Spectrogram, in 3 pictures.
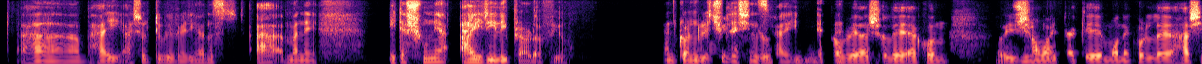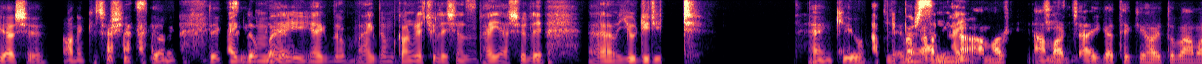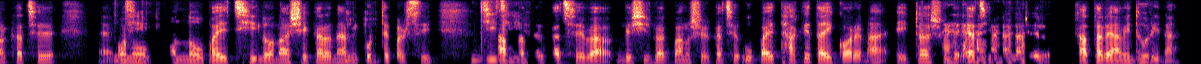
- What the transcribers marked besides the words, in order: static; other noise; in English: "to be very honest"; in English: "I really proud of you and congratulations"; chuckle; chuckle; in English: "you did it"; unintelligible speech; chuckle
- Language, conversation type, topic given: Bengali, unstructured, বেতন বাড়ার পরও অনেকেই কেন আর্থিক সমস্যায় পড়ে?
